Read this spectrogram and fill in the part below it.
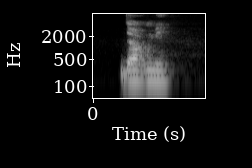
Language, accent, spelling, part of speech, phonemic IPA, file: French, Canada, dormit, verb, /dɔʁ.mi/, LL-Q150 (fra)-dormit.wav
- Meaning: third-person singular past historic of dormir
